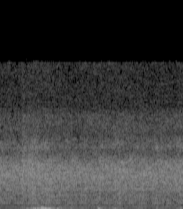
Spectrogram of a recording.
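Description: Quiet room tone through a stage microphone: a steady low electrical hum with soft low rumbles and one brief click a little after a second in.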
